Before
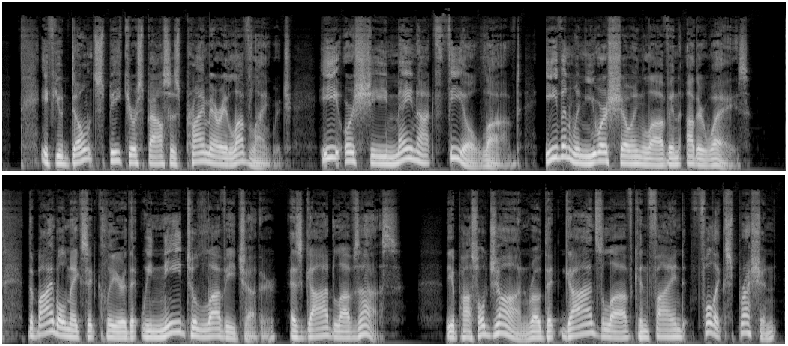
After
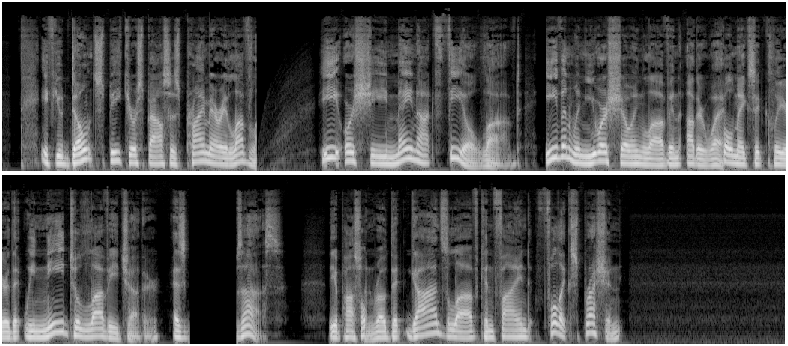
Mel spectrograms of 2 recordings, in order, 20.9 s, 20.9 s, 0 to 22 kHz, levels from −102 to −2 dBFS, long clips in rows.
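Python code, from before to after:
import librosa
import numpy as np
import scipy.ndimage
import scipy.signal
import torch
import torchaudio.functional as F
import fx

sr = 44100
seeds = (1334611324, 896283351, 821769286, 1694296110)

y = fx.edit(x, sr, fx.clip_gain(start_s=0.87, length_s=0.26, db=4.5),
    fx.tape_start(start_s=3.39, length_s=0.93),
    fx.cut(start_s=9.63, length_s=1.56),
    fx.silence(start_s=14.51, length_s=0.64),
    fx.cut(start_s=16.86, length_s=0.5), tone=tone)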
